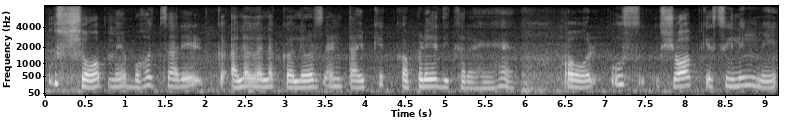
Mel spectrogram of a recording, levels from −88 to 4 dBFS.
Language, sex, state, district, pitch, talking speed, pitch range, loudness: Hindi, female, Maharashtra, Mumbai Suburban, 195 Hz, 135 wpm, 180-215 Hz, -18 LUFS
